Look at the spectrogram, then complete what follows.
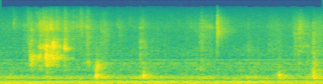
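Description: Two people chewing mouthfuls of fish tartare on sourdough toast: a wet bite and crunch about half a second in, then a few small mouth clicks, over a steady low room hum.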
